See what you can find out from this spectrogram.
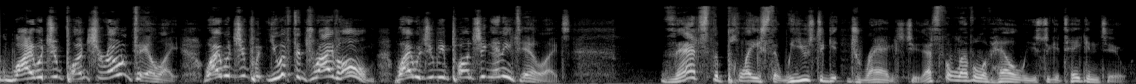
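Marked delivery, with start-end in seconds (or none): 0.0-5.7 high, incredulous ranting questions; high-pitched exasperated scolding; exasperated disbelief. Retold or imitated. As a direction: berate him, baffled. Narrator scolds friend in disbelief.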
